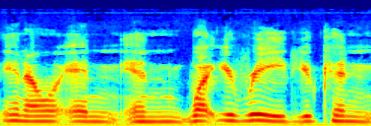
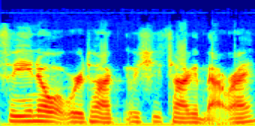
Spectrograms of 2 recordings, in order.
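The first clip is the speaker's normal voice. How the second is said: ordinary talk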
